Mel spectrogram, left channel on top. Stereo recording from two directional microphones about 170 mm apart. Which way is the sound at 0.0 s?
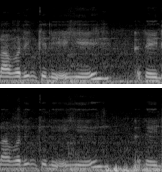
10° left (ahead or behind).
